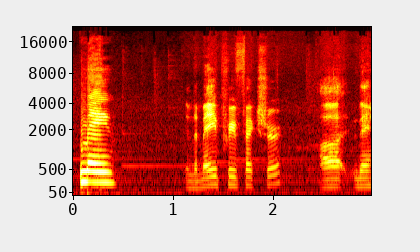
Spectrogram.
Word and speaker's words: Mie: Is that how you pronounce that, Mina? M-I-E? What was it? The M-I-E prefecture, Japan? Mei? May.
